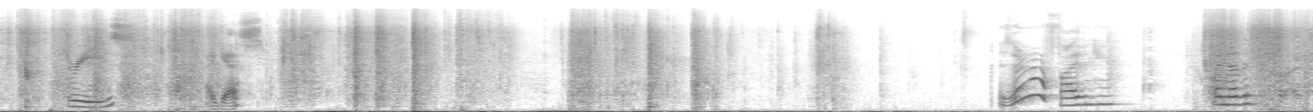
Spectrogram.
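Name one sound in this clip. Plastic bags crinkle and rustle close by.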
